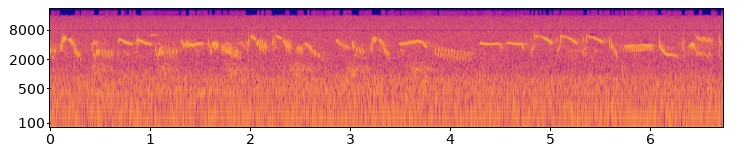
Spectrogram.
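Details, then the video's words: Spring chorus of birds at Rogozyanske reservoir, Kharkiv region, 4 April 2010: bright high whistles, swooping notes and rapid twitters overlapping throughout, with soft steady background noise below. "Пение птиц"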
